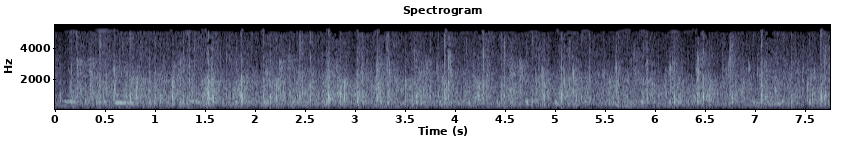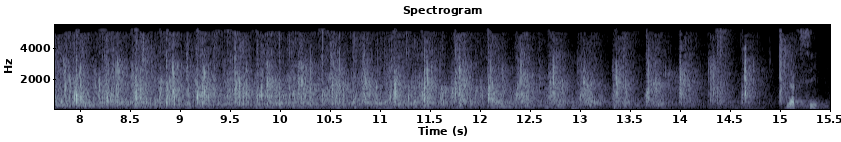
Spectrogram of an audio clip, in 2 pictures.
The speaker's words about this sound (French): Eh bien, ces applaudissements nourris, n'est-ce pas, prouvent que vous avez mené votre conférence de façon à ce que personne ne dorme, je n'ai vu personne dormir.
